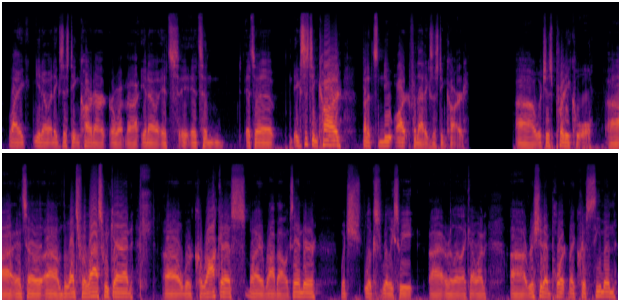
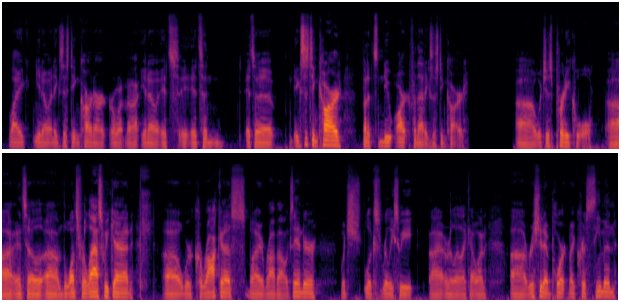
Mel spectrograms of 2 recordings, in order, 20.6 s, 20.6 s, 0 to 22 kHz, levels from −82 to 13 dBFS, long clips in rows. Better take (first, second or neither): second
